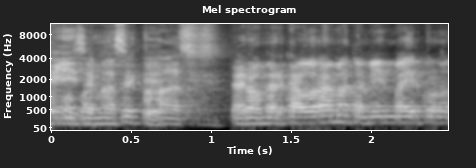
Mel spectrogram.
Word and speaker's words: Mercadorama: está este Mercadorama. Y lo dije bien porque siempre les digo modelorama. – Siempre, pero Mercadorama.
